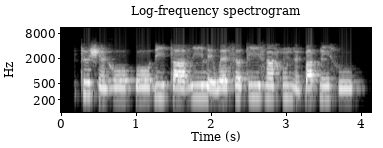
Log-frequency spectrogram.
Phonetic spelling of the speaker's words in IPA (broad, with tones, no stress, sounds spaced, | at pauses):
t ɨ˦ ʃ ɛ̃˨ ɣ oː˧ k͡p oː˧ ɗ i˦ t aː˧ v iː˦ l e˨ w ɛ˧ s ə˦˨ t iː˦ z ã˦ h ũ˦ n ɛ̃˨ k͡p a˦ k͡p ĩ˦ h u˧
